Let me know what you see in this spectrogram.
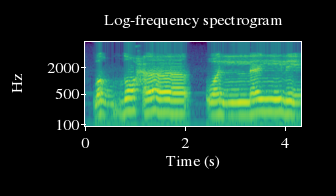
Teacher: یا لین ہے، یا جزم سے پہلے زبر ہے، نرمی سے ادا کریں گے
